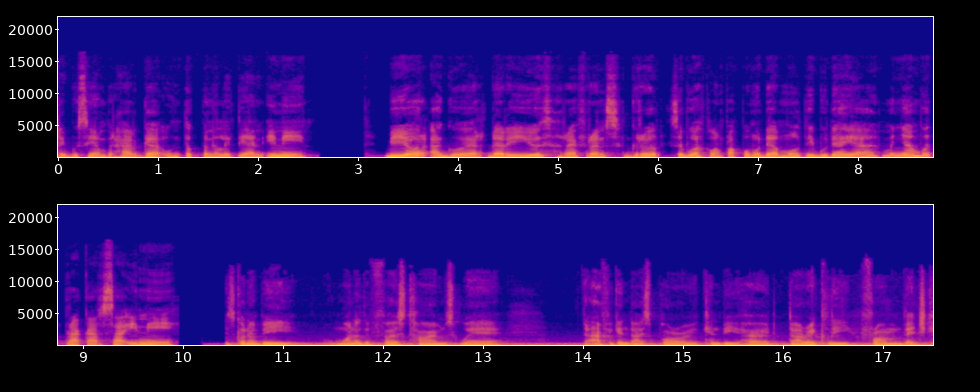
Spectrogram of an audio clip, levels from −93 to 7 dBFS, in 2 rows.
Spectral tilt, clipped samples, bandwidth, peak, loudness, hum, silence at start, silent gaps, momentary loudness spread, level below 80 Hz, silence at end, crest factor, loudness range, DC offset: -7.5 dB/octave; under 0.1%; 13.5 kHz; -6 dBFS; -22 LUFS; none; 0 s; 2.62-3.06 s, 9.96-10.19 s; 8 LU; -58 dBFS; 0 s; 16 dB; 3 LU; under 0.1%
